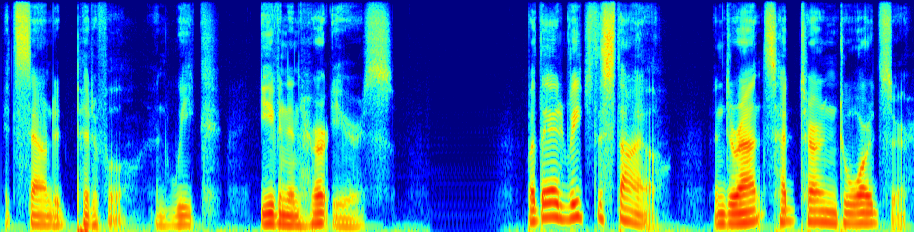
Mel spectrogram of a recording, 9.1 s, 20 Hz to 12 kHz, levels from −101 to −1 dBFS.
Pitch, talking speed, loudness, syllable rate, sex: 100 Hz, 140 wpm, -21 LUFS, 4.5 syllables/s, male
